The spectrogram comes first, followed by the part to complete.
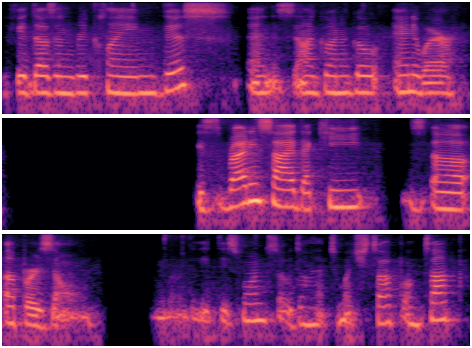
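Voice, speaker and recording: A woman's voice: medium pitch, steady tone, slow, creaky, rough recording. A woman hosting a live trading session, walking members through chart levels and price zones. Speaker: trading stream host.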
